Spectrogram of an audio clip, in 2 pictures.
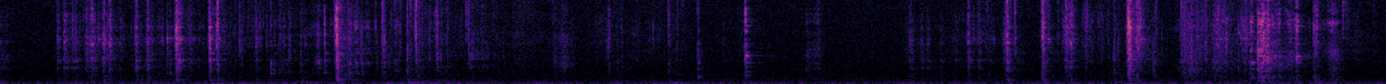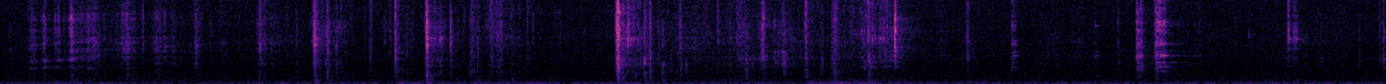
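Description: A solid white bar of soap, held in the hand, has its surface scraped with a flat utility knife blade. The result is a quiet run of dry, crunchy scratches and sharp bright crackles over a faint low hum, with a few louder snaps standing out.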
